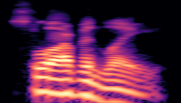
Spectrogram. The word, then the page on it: slovenly: American English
